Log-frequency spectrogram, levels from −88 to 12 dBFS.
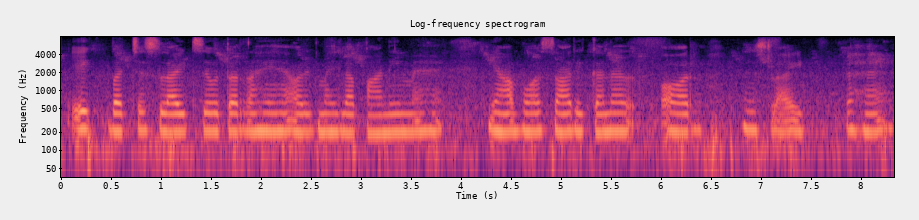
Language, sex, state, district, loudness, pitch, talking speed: Bhojpuri, female, Bihar, Saran, -17 LUFS, 205 Hz, 145 wpm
